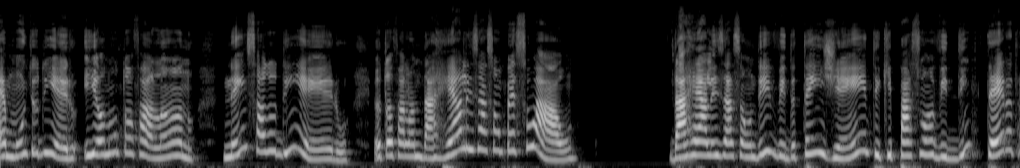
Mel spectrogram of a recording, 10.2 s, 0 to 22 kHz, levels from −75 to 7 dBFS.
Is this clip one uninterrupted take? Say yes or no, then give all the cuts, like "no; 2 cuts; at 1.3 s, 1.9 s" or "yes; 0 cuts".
yes; 0 cuts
